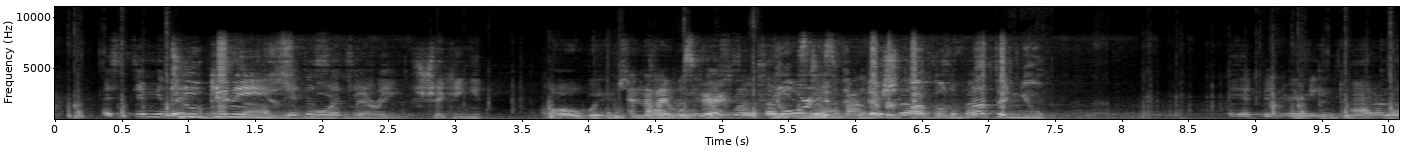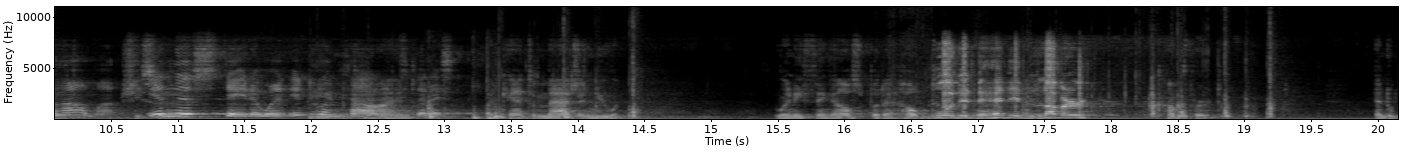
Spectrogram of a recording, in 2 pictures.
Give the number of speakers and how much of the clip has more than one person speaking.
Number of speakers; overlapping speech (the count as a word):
four, about 44%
